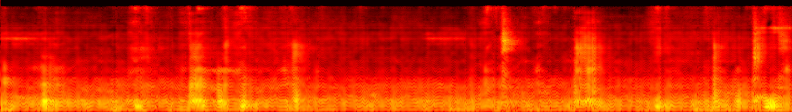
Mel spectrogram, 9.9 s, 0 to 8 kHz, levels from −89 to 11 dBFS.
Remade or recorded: remade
